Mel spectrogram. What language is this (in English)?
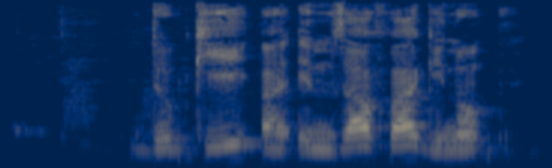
Mundang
